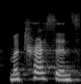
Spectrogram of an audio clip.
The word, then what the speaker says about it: matrescence: I think it's matrescence, like adolescence.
